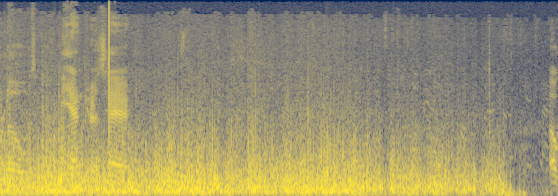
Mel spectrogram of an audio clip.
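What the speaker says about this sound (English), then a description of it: "And it's very windy here." Strong wind buffets the microphone at an outdoor ceremony for the return of soldiers' remains, a loud continuous roar that drops away near the end, with a voice talking underneath.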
